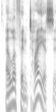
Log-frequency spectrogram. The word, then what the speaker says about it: elephantiasis: it's the same thing that as elephantitis it is spelled e l e p h a n t i a s i s elephantiasis uh you can also say elephantiasis elephan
